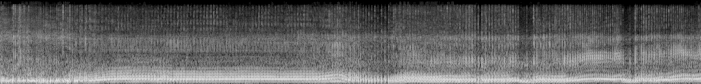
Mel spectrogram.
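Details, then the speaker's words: Yamaha R6 motor swapped into a Yamaha Raptor quad, first start with a new exhaust: loud, raspy revs rising and sagging unevenly and hanging before settling back; running rough, owner suspects unequal-length headers. "it does not sound like it's running good it might have slightly [ __ ] up not making the headers equal length which I think could be throwing it off"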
